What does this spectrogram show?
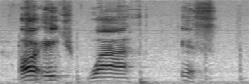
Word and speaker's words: Rhys: pronounce his last name, so I'm going to spell it. R H Y S.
